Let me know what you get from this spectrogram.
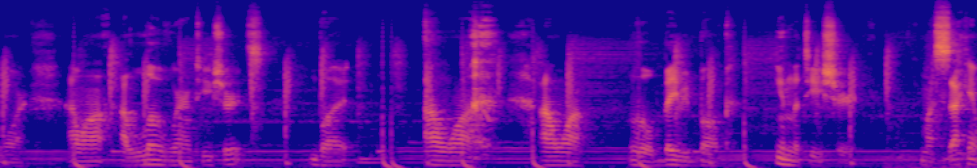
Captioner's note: laughs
